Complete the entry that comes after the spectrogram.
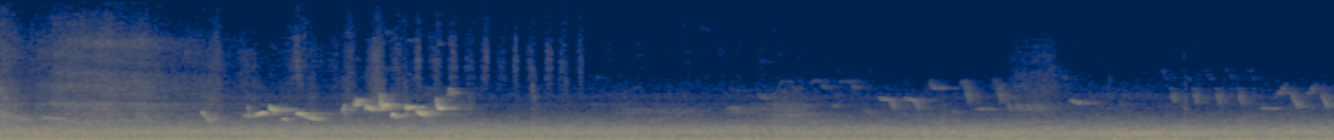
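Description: Small songbirds chirping in short runs of quick high notes, about two seconds in and again in the second half, over a steady outdoor background hiss.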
